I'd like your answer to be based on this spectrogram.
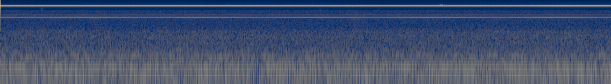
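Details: Simulated tinnitus, ringing in the ears: a steady, very high-pitched ringing tone with a faint low hum, offered as a sample for people with tinnitus to compare.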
